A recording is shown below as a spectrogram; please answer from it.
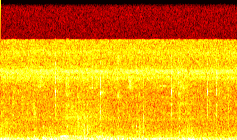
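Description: Quiet room tone with a few faint clicks and a soft low thump near the end.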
